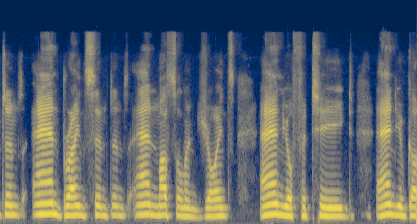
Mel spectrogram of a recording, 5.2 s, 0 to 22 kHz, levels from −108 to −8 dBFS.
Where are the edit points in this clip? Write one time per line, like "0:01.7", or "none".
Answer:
none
